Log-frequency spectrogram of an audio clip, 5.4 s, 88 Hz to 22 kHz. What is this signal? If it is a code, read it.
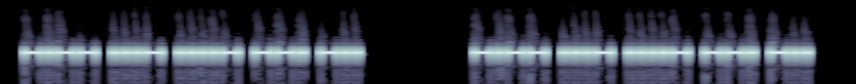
Morse code, heard as a keyed tone, about 34 wpm, 700 Hz. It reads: YV4GD YV4GD
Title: DXCC-100 Call Signs - 5 Characters - Repeated 2x - 35wpm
